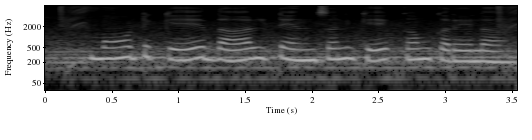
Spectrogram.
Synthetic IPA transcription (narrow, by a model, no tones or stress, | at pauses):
moʈked̪alʈenɕənkekəmkəɾela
